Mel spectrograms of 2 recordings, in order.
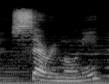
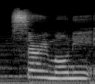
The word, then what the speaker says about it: ceremony: because it should be ceremony. Well, ceremony is the American pronunciation and ceremony, that is how the British say it.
